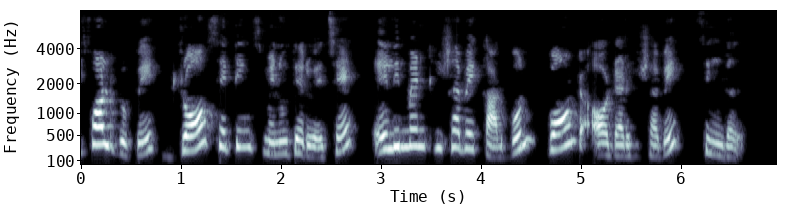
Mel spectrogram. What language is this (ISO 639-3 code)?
ben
